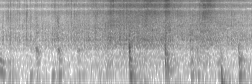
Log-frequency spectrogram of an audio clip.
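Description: Shrimp fry in a hot pan as buffalo sauce and brown sugar are stirred in, producing a loud, dense sizzle with repeated soft scraping strokes of the utensil.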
